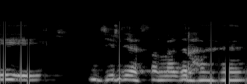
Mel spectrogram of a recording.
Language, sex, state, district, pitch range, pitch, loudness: Hindi, female, Chhattisgarh, Balrampur, 195-210 Hz, 205 Hz, -30 LUFS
